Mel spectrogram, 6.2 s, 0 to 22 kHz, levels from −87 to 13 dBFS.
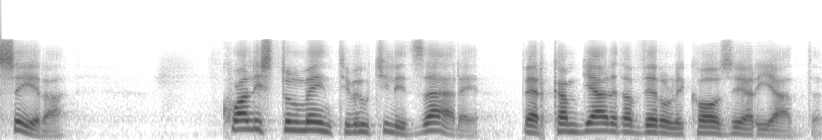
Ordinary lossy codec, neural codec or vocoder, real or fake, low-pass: none; codec, 16 kHz, 0.3 kbps, FocalCodec; fake; none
